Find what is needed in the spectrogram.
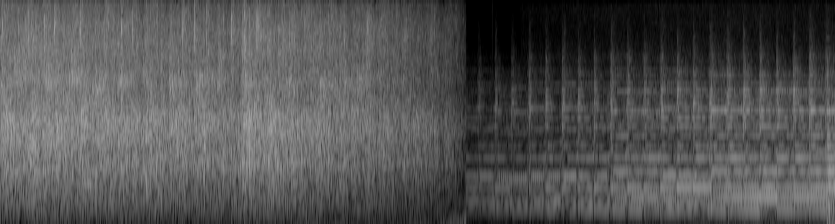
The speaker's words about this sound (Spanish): Cebi es parte importante de nuestra querida batalla. Cebi es historia de la batalla. Así que un fuerte aplauso para donde esté.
